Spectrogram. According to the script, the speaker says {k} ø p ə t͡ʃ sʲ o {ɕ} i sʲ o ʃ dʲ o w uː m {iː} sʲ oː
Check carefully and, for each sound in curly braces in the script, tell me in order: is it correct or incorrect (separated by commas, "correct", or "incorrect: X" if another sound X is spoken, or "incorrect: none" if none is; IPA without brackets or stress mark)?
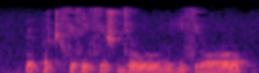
incorrect: k͡p, incorrect: z, correct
